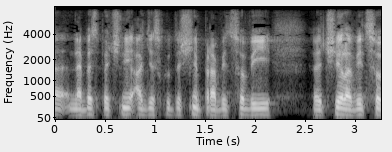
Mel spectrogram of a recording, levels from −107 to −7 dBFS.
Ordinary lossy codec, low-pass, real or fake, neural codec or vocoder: none; 7.2 kHz; real; none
